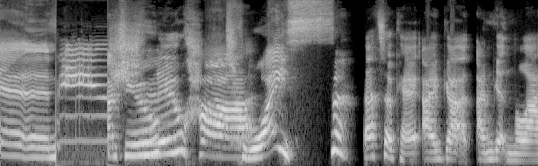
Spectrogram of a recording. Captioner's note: meow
